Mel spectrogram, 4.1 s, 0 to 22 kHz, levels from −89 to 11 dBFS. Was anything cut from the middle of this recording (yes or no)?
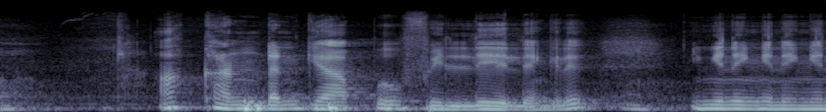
no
